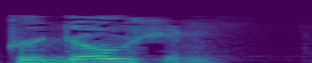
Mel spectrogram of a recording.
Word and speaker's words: Prigozhin: Yeah, I think I pronounced it correctly. No, I didn't. Prigozhin.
